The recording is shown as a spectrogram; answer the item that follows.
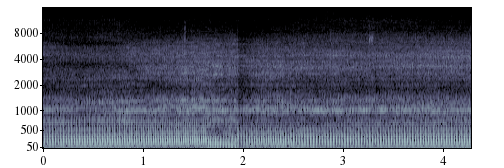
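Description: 2010 Yamaha WR250R's 250 cc single-cylinder four-stroke engine running steadily while the bike is ridden along the road. Its note dips and climbs back once a little under two seconds in.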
